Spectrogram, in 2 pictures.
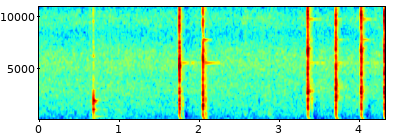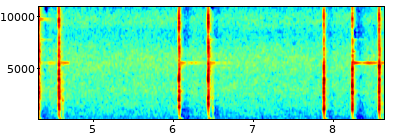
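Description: Hatchet striking the top of a forked wooden stake, driving it into the ground: sharp wooden knocks in quick groups of two to five, about a dozen in all, some with a faint metallic ring.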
